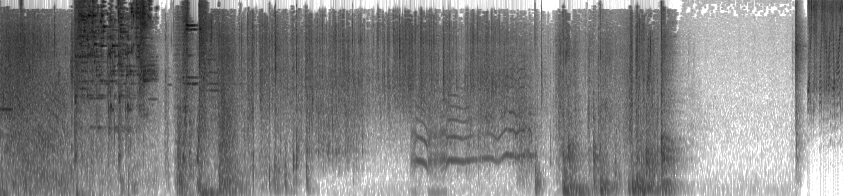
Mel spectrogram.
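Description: Stylised film fight sound effects: a gunshot's echo ringing out, then a run of sharp thunks and breaking hits, a wavering squeal in the middle, and a last loud burst that cuts off into silence near the end.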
